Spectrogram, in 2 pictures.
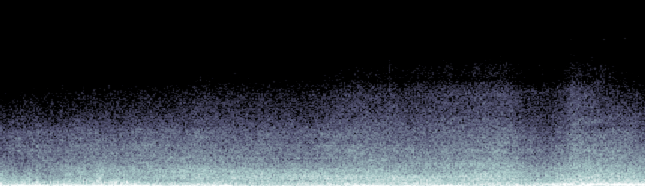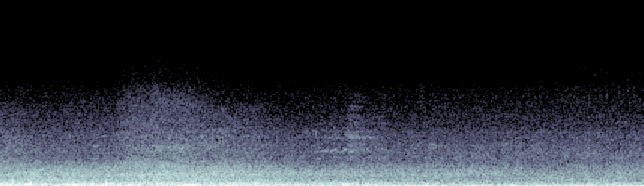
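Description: Car driving on a city street, with road and traffic rumble and wind buffeting the microphone. The wind noise eases as the car slows to a stop in traffic, and a steady hum comes in briefly about halfway through.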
